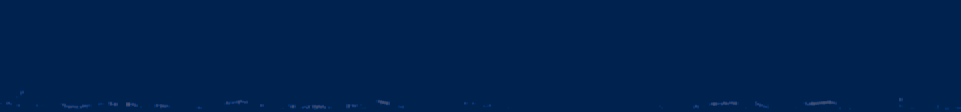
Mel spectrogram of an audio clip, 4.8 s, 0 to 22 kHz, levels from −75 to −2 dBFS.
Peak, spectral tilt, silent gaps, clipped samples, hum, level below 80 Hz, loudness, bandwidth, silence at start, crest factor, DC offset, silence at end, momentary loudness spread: -54 dBFS; -8.5 dB/octave; 1.32-1.36 s, 2.20-2.31 s; under 0.1%; none; -90 dBFS; -68 LUFS; 4.9 kHz; 0 s; 16 dB; under 0.1%; 0 s; 3 LU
